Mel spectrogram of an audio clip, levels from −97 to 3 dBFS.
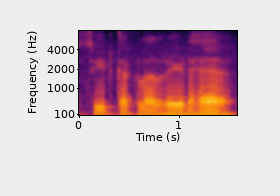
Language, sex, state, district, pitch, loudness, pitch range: Hindi, male, Jharkhand, Ranchi, 115 Hz, -15 LUFS, 115-120 Hz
